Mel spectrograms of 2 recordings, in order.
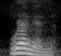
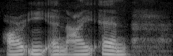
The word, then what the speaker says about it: renin: produce an enzyme called renin r-e-n-i-n and there are some dogmatic people who will insist that it's pronounced renin r-e-n-i-n from renal tissue quite quite so renin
